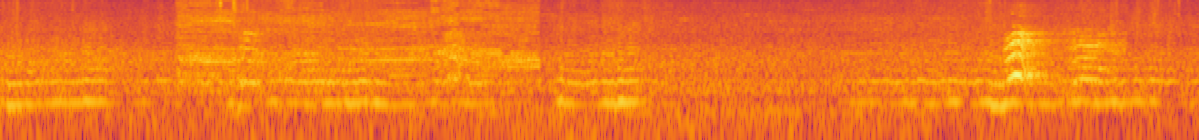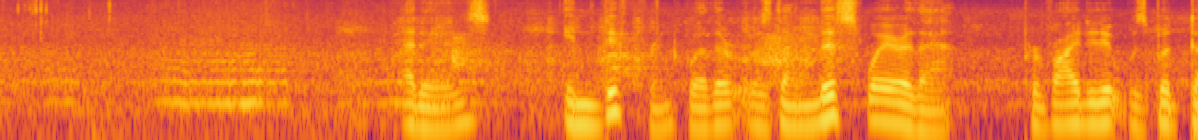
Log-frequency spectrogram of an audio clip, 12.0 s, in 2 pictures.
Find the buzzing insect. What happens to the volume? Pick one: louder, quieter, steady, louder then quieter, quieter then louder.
quieter.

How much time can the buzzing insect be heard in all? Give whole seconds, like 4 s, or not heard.
12 s.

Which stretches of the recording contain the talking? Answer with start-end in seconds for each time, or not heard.
8.0-11.9.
